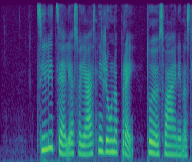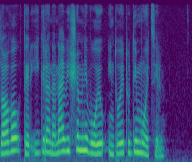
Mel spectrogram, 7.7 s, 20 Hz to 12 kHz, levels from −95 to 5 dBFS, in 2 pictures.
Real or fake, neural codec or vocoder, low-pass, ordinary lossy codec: real; none; 10.8 kHz; none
